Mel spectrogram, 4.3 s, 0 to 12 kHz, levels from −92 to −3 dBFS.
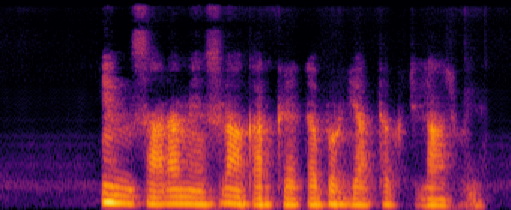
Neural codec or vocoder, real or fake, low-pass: codec, 24 kHz, 0.9 kbps, DualCodec; fake; 10.8 kHz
